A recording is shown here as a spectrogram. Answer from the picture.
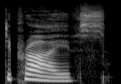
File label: "deprives", gb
